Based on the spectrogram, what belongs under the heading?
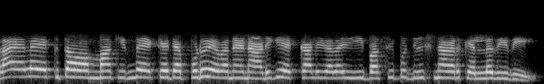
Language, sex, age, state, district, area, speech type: Telugu, female, 30-45, Telangana, Suryapet, urban, conversation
